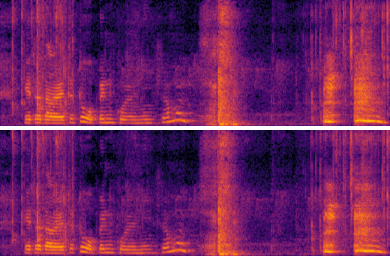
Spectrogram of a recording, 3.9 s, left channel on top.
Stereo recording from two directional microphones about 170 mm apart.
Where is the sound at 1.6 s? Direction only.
5° left (ahead or behind).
